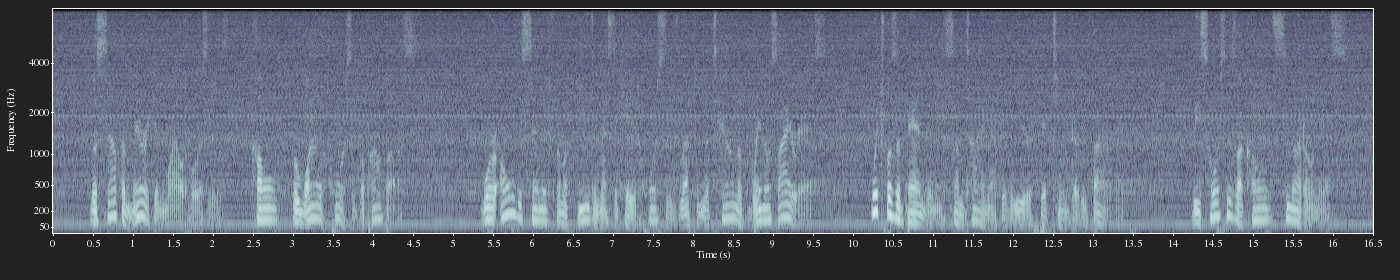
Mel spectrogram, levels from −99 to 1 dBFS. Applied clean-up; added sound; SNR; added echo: none; Car; 9 dB; none.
